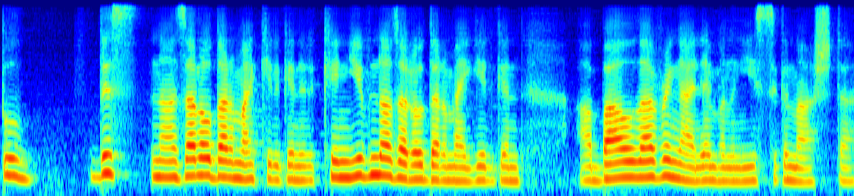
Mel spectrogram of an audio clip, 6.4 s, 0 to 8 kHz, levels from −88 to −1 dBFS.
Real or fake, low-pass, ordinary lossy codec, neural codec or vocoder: fake; 7.2 kHz; none; codec, 16 kHz, 0.2 kbps, FocalCodec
